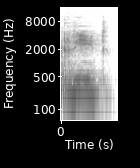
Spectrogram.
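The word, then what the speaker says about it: read: है इसकी, ठीक है, रीड, पढ़ना, ठीक है। फर्स्ट फॉर्म इसकी रीड हम पढ़ते हैं, लेकिन सेकेंड और थर्ड फॉर्म को हम रेड पढ़ते हैं, ठीक है।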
